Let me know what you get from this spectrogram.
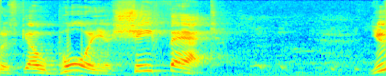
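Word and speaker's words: phat: an Old English term the teenagers have a word called p-h-a-t it's pronounced fat but that means it's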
